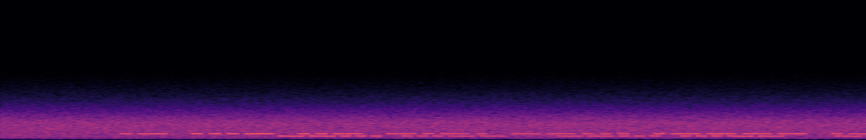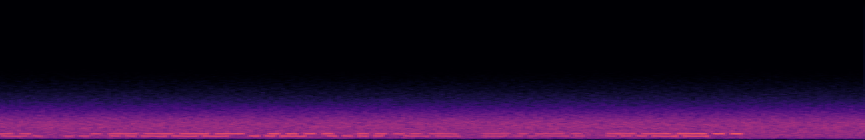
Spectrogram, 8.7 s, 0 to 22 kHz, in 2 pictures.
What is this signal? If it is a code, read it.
Morse code, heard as two keyed tones, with heavy radio static and fading. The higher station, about 27 wpm, 1020 Hz: AVUC71R 1H4C8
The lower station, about 31 wpm, 650 Hz: 73 73 GI2UHM/3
